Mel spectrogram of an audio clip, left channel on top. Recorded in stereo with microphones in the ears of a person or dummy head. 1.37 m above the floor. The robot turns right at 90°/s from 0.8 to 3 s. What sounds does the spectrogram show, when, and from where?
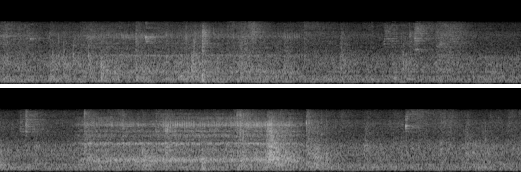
2.0 s a whoosh: 50° left (ahead or behind), 1.4 m; by 2.1 s 60° left (ahead or behind), 1.4 m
